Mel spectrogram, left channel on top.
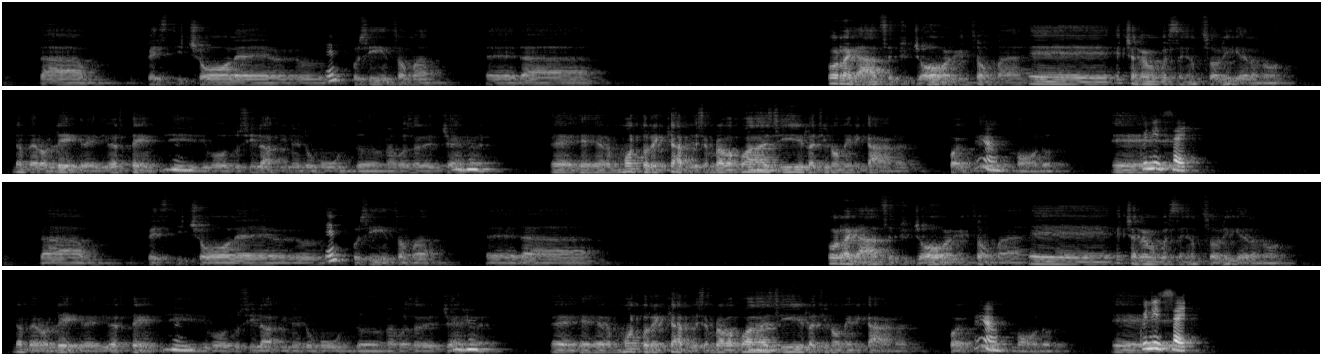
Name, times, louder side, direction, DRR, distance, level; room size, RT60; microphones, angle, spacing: voice 1, 0.4-1.1 1.5-3.3 3.5-4.3 4.8-5.9 8.3-12.8 13.3-18.0 18.7-22.3 22.7-23.7 24.3-25.0, equal, 60° left, 4 dB, 6.1 m, -31 dB
voice 2, 14.8-15.1 17.7-18.0 20.7-20.9 22.9-23.2 24.6-25.0, right 3 dB, 80° right, 16 dB, 0.7 m, -20 dB
26.5 x 9.7 x 5.0 m, 0.41 s
head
